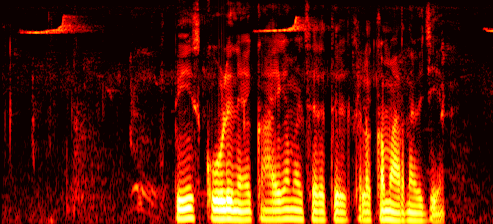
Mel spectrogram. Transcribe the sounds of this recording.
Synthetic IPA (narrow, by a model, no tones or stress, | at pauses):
piːskuːɭinekaːjɐɣɐmɐlsɐɾɐt̪ːilt̪ɐlɐkːɐmaːrɐnːɐʋid͡ʑɐjɐm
